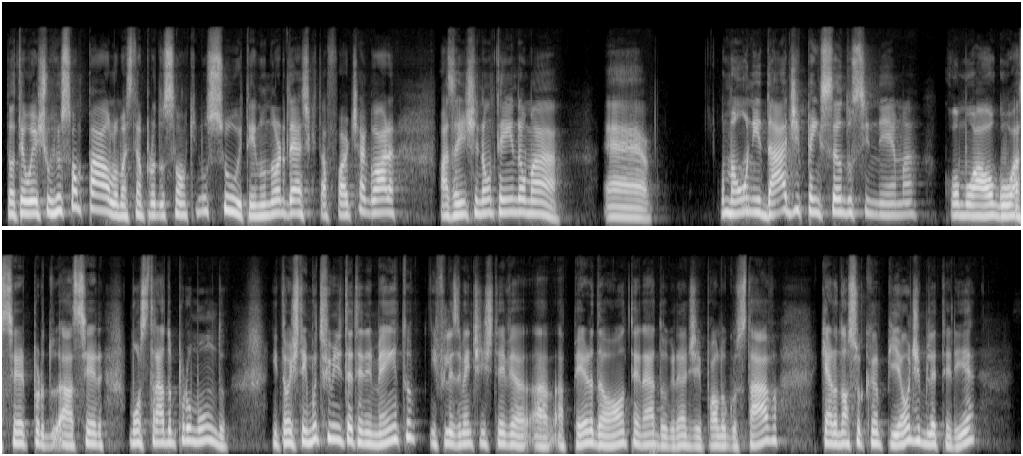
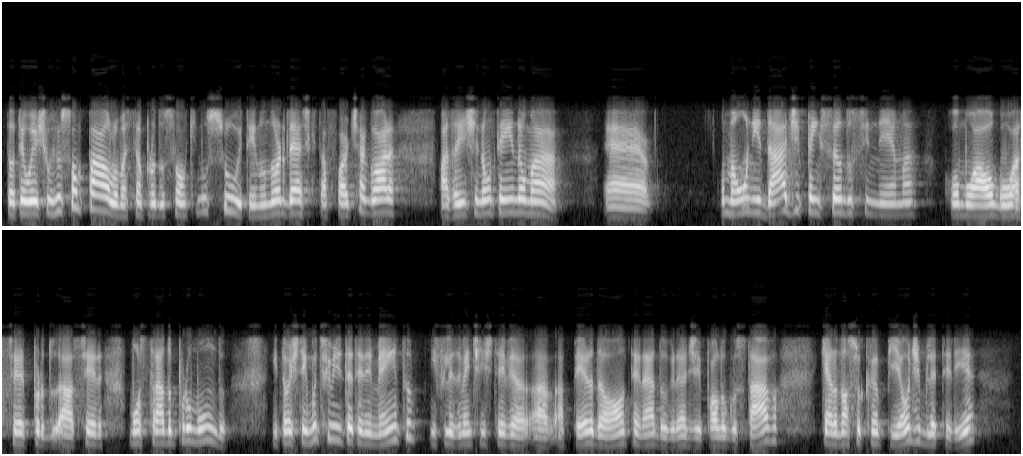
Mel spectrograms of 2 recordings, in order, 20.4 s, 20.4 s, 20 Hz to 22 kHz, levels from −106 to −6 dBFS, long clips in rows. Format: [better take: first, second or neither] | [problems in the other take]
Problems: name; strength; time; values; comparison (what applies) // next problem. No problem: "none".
first | phone-call audio; nothing above 3.5 kHz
